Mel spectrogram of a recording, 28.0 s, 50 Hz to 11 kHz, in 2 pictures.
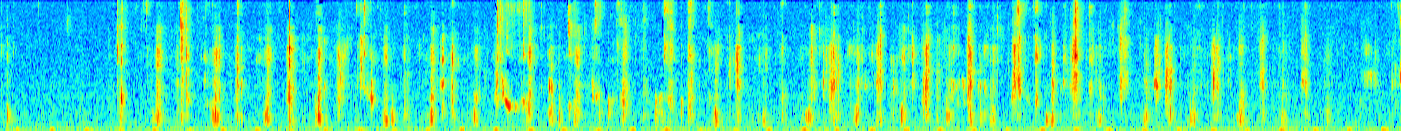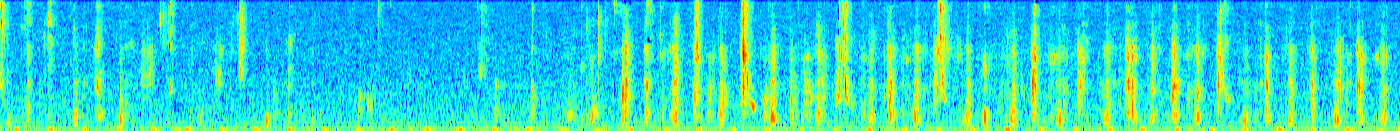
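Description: Close-miked mouth chewing boiled snail meat: rapid clicks and smacks of biting and chewing. It eases off around the middle and picks up again about 20 seconds in.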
